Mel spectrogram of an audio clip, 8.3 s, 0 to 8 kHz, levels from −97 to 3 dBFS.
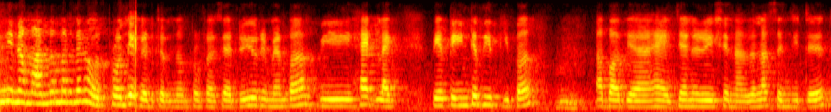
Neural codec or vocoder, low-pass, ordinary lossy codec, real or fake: codec, 44.1 kHz, 7.8 kbps, Pupu-Codec; 7.2 kHz; Opus, 16 kbps; fake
